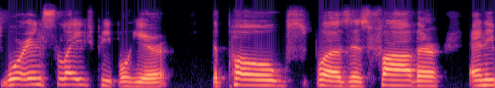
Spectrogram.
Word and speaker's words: Pogue: I'm going to say Page. Is that how you pronounce his last name? P O A No, G E. George Coleman Pogue.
